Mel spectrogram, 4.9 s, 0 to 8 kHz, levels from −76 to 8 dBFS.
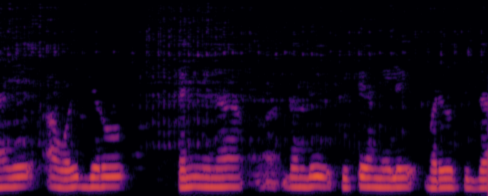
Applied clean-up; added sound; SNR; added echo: classical method log-MMSE.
